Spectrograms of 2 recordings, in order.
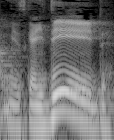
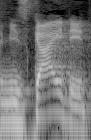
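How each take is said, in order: First: Misguided wrongly stressed on the last syllable, "misguiDED"; misplaced stress. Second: Misguided stressed on GUIDE, the ending light; correct stress. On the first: English teacher demonstrates the error to avoid, misplaced stress. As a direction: push the weight of misguided onto its ending. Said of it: "Et là, c'est pas misguided". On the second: English teacher corrects the error for learners, correct stress. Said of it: "Non, c'est misguided parce que c'est to guide". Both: Shown as a demonstration.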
